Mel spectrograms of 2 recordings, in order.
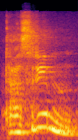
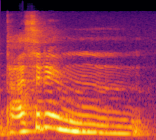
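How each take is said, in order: First: Said in the usual way. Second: 다스림 stretched slowly, each syllable held; drawn-out emphasis. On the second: Shown as a demonstration. Preacher savoring the word 다스림 for the congregation, drawn out. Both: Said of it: "repeats word, second slowed".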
